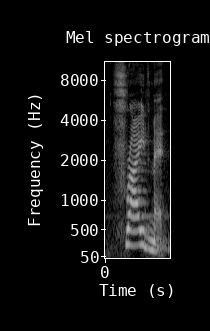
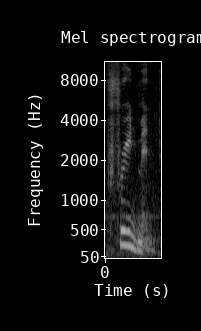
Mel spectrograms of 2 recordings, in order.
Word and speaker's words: Fredman: to fredman Law Firm now some of you might or could have WR that as fried men fried I mean like fried chicken fried but no you have to read that as fredman fredman okay so welcome to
